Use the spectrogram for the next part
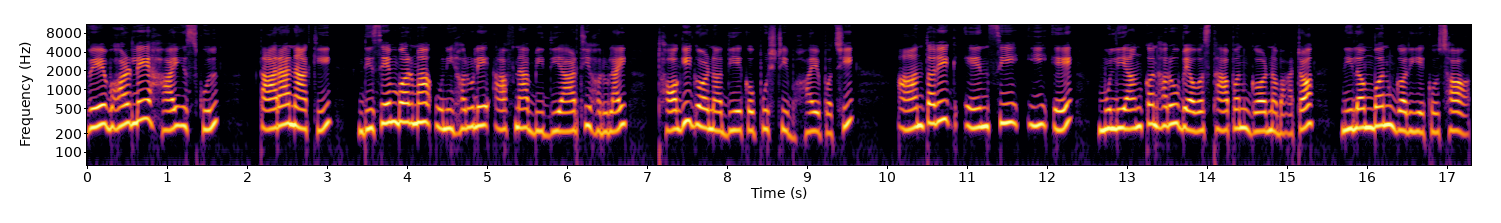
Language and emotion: Nepali, neutral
